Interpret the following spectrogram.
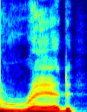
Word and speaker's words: read: Read e read tem a mesma escrita. Mas I read eu leio. I read eu li no passado.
